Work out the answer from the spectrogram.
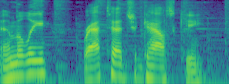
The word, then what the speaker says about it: Ratajkowski: I know it's early, but they've got this thing out like, this model and actress named Emily Ratajkowski. I think the J is silent.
